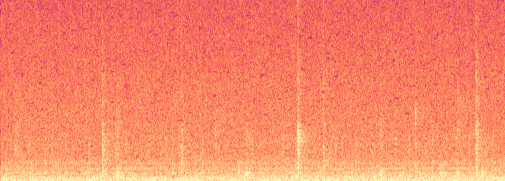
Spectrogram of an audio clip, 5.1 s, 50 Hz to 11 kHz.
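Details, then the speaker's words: Howard Miller 61318 clock with a Kieninger movement, bought with a pendulum connecting piece missing: faint, unevenly spaced ticks, one beat lagging the other, and sticking on the left swing. It is an alignment issue, and raising that side lets it run on its own. Clock out of beat. "it sounds like it should on the right hand side but on the left hand side it sticks a little bit see that see that fight I got to fight to bring it over here so I thought maybe it's dragging to the side"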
